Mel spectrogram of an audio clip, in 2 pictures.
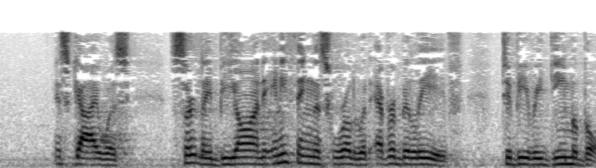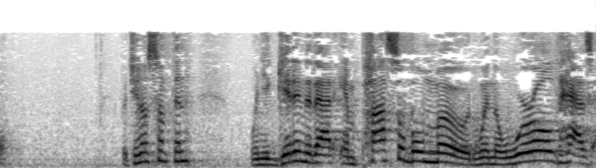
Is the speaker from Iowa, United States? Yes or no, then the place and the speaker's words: yes; Iowa, United States; Now, I'm from Iowa.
